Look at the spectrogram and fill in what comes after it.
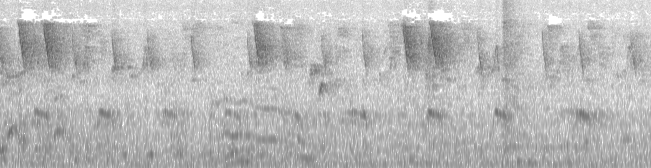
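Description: Outdoor ambience of birds chirping: short, sharp, scratchy chirps come irregularly about twice a second, some louder than others, over softer warbling notes.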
